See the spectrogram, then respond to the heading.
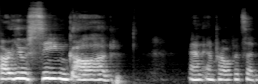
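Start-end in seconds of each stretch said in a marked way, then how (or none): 0.0-1.8 acted, slow, booming voice, "God" drawn out. Retelling how an arrogant young man asked a question: imitating a booming voice. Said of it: "asked him in this booming voice".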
